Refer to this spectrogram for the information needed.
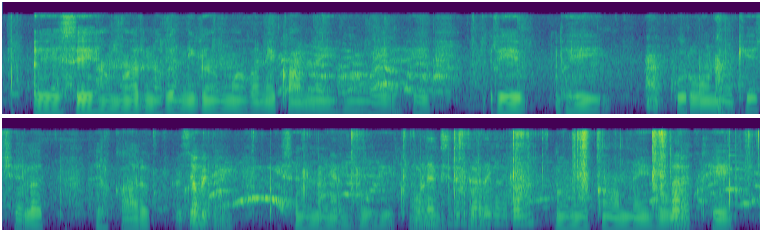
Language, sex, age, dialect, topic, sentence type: Chhattisgarhi, male, 18-24, Western/Budati/Khatahi, banking, statement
